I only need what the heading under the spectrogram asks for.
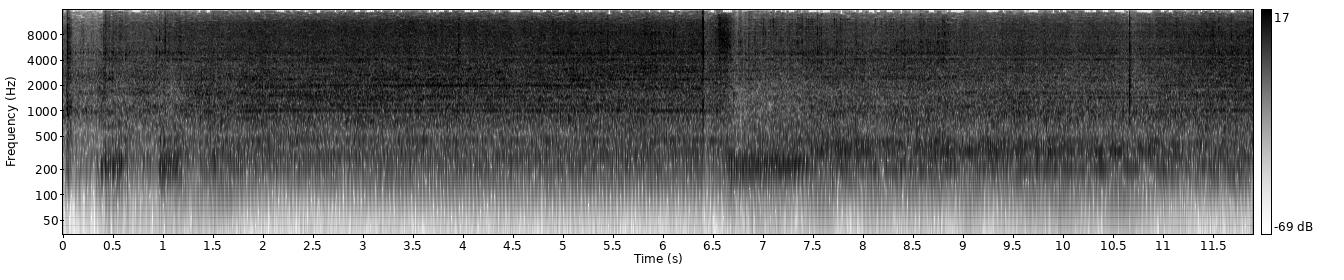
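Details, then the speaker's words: John Deere X320 mower after a bearing replacement on the clutch: steady, even engine drone and smooth idle with no rattle, squeal or irregular knock; normal running. "It sounds much better, especially when it idles, and it doesn't sound weird, I should say."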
